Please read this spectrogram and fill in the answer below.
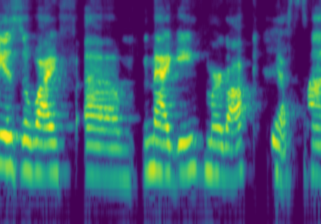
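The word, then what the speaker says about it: Murdaugh: Some say Murdoch. Yeah, it's pronounced Murdoch, but it's not spelled that way.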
